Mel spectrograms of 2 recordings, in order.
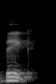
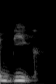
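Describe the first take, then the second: First: The vowel sounds like an English vowel. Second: The vowel sounds like an Azerbaijani vowel. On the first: The speaker calls it right. "It's not e, it's big" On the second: The speaker calls it wrong. "they say in English with their Azerbaijani accent, they will say big"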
